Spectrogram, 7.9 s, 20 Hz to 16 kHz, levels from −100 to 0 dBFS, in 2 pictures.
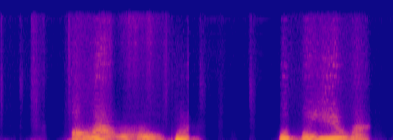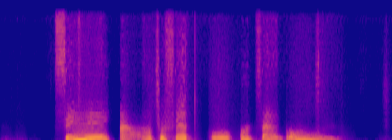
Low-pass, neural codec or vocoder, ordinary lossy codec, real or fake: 14.4 kHz; codec, 44.1 kHz, 0.9 kbps, DAC; none; fake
